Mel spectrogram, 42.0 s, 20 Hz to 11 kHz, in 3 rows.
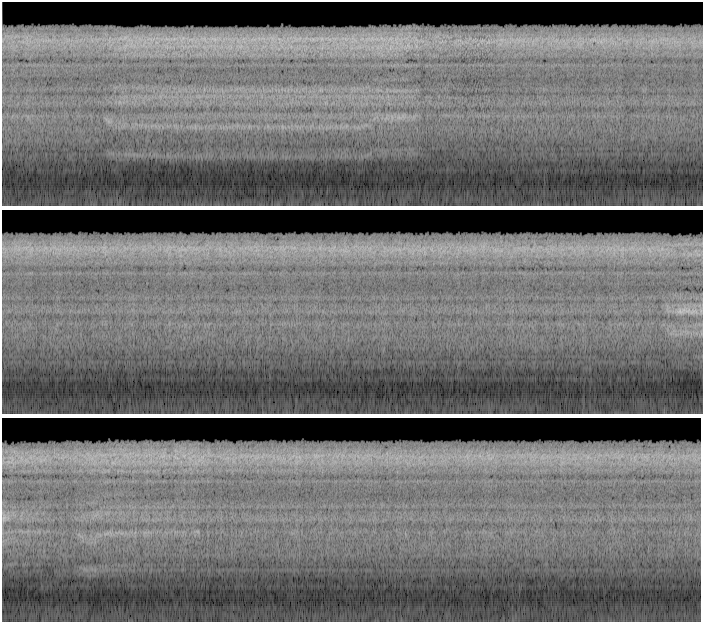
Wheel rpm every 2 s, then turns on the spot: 230, 220, 210, 210, 230, 230, 230, 230, 230, 230, 230, 230, 230, 230, 230, 230, 230, 240, 230, 230, 230.
none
